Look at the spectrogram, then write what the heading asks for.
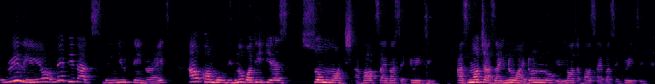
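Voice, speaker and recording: A woman's voice: mid-range voice, low-quality recording. A woman with a Nigerian accent, from Nigeria, hosting an online panel on a video call in a chatty way, often restarting her sentences. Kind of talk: casual live-stream hosting. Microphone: computer mic on a video call.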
